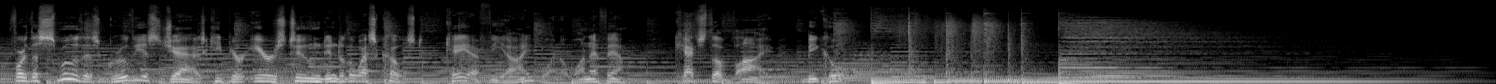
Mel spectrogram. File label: Smooth Jazz Promo; KFEI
